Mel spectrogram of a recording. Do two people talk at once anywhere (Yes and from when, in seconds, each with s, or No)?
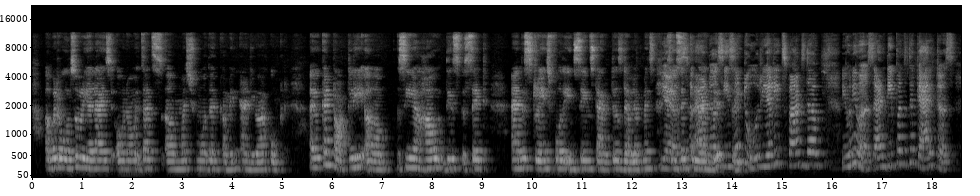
Yes, from 12.5 s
